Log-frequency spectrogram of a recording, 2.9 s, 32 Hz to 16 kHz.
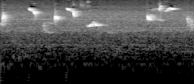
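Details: Indoor caged Eurasian blackcap in autumn, morning of 1 October 2017: sparse soft whistles and short high chirps, a few notes then a pause before more.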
